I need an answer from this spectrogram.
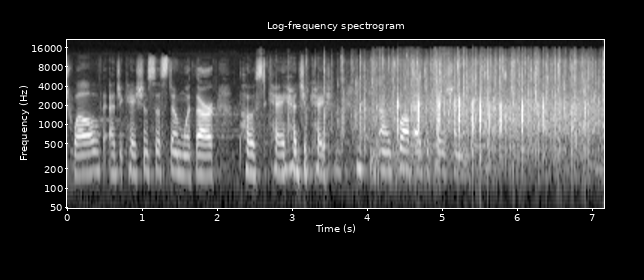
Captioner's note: applause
